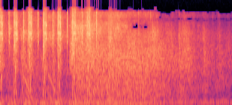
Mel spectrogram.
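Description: A loud explosion roars and rumbles.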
